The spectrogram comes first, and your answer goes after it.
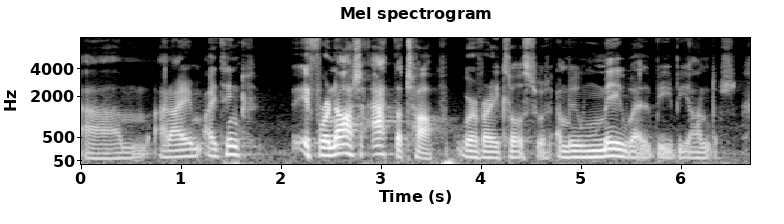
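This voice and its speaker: A man speaks at a fairly low pitch with lively intonation. His loudness swings widely. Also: fairly slow pace. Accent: Waterford Irish. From Ireland, Waterford. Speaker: bank chief executive. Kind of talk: interview. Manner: hesitant, many fillers and repetitions.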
